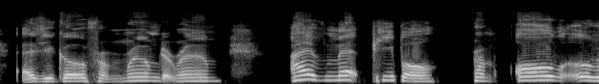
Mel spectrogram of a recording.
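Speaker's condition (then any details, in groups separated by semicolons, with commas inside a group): Cerebral palsy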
